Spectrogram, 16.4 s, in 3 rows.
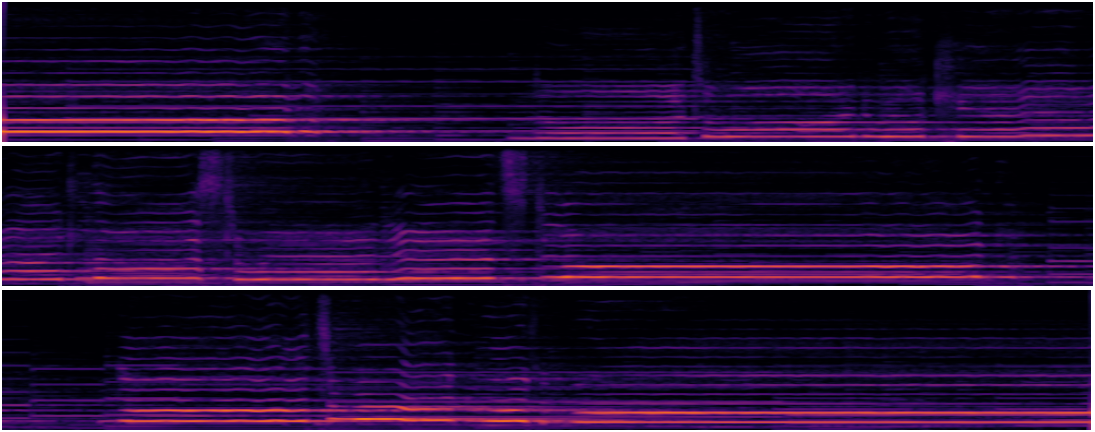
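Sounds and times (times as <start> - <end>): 
SSAA choir singing with Soprano 1 predominant: 0.0 - 16.3.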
